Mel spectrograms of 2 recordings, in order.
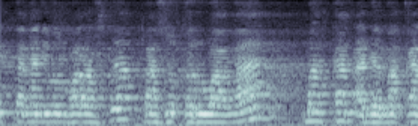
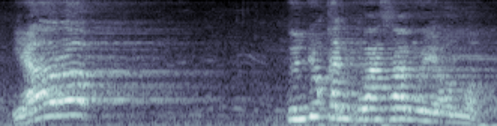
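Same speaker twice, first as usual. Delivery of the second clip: pleading prayer; 4 semitones higher than usual. Acted. Imam prays aloud in story.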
